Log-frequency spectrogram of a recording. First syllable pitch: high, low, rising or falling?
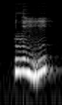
low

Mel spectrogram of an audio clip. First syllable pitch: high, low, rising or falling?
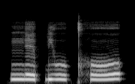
low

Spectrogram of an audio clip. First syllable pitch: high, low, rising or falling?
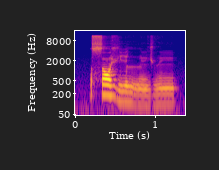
high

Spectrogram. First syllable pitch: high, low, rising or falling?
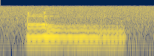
low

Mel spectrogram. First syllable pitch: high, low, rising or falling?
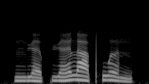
low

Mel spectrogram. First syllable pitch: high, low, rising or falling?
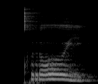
falling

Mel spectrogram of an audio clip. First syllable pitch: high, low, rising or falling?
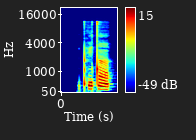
low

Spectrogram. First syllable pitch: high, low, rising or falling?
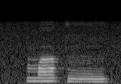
high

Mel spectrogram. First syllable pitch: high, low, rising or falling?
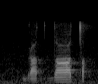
low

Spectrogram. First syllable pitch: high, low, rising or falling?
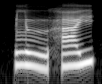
low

